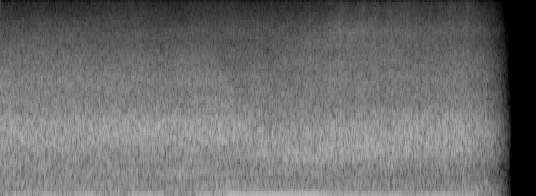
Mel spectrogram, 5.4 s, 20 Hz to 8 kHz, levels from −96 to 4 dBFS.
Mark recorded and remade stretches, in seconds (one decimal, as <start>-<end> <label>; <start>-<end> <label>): 0.0-1.7 recorded; 1.7-2.7 remade; 2.7-5.4 recorded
